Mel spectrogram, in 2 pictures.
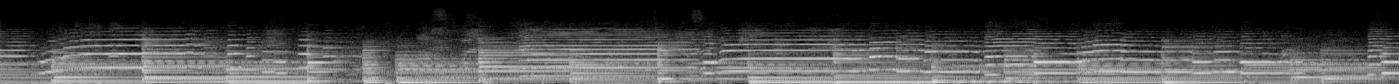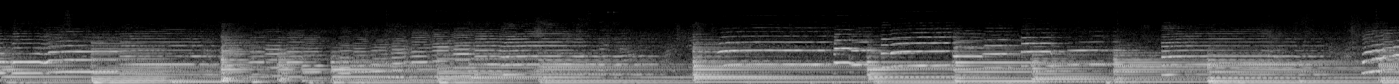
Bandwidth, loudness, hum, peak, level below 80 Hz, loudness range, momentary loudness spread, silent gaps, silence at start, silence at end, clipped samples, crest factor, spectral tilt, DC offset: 7.6 kHz; -16 LUFS; none; 0 dBFS; -32 dBFS; 3 LU; 6 LU; none; 0 s; 0 s; under 0.1%; 14 dB; -8 dB/octave; under 0.1%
